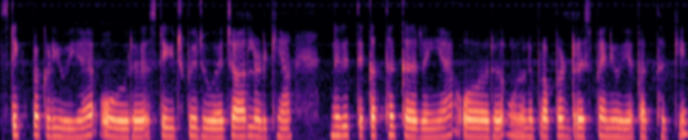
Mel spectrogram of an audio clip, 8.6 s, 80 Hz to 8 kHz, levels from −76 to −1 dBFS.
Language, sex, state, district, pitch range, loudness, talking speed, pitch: Hindi, female, Punjab, Pathankot, 170-185 Hz, -19 LUFS, 175 wpm, 180 Hz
